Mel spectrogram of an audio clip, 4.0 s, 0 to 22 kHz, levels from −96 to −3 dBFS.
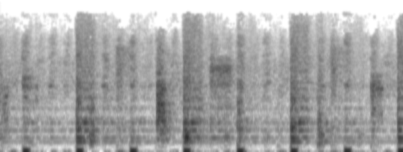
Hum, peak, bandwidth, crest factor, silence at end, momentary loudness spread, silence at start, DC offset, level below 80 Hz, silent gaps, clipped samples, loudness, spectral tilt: none; -8 dBFS; 15 kHz; 22 dB; 0 s; 7 LU; 0 s; under 0.1%; -34 dBFS; none; under 0.1%; -30 LUFS; -3 dB/octave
